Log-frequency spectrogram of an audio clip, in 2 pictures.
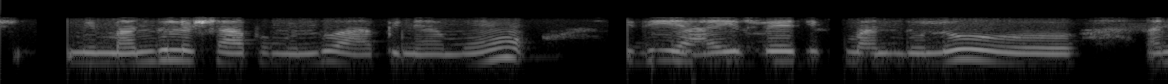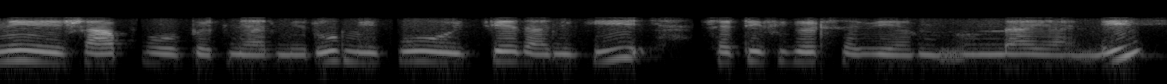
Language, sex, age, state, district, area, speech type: Telugu, female, 45-60, Andhra Pradesh, Annamaya, rural, conversation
